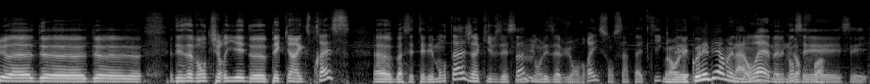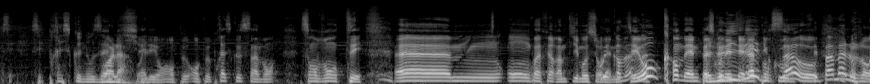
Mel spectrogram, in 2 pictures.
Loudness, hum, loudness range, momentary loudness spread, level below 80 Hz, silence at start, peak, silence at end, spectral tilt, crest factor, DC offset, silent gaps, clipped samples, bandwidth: -21 LUFS; none; 8 LU; 13 LU; -50 dBFS; 0 s; -2 dBFS; 0 s; -6 dB/octave; 20 dB; under 0.1%; none; under 0.1%; 15 kHz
